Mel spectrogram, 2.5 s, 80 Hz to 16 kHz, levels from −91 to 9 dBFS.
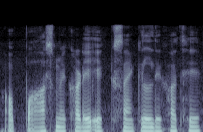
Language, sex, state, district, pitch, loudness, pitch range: Chhattisgarhi, male, Chhattisgarh, Raigarh, 115 Hz, -18 LUFS, 110-115 Hz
